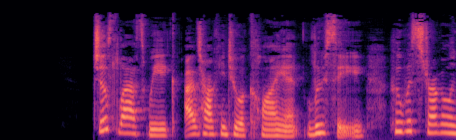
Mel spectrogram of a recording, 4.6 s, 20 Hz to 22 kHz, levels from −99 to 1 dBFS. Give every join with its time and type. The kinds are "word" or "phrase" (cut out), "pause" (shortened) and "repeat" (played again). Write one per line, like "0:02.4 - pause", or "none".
0:02.0 - word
